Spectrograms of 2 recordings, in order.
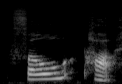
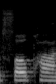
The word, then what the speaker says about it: faux pas: passe more than one faux pas in this lesson in a faux pas is an embarrassing social mistake an embarrassing social mistake and it sounds like French because we stole it from French so it comes from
